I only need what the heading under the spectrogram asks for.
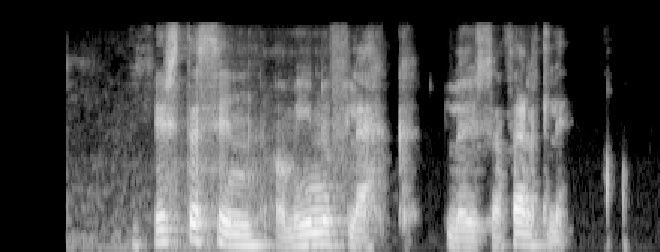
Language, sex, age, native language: Icelandic, male, 30-39, Icelandic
